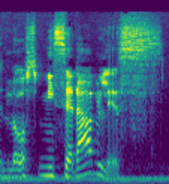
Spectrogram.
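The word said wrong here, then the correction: Les Misérables: Les Miserables.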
